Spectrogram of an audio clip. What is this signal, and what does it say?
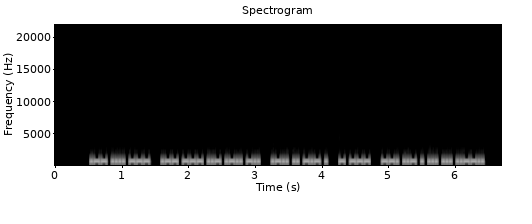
Morse code, heard as a keyed tone, about 44 wpm, 700 Hz. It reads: WHO WOULD LIKE TO GUESS?
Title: Sentences from Top 1500 Words 45wpm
